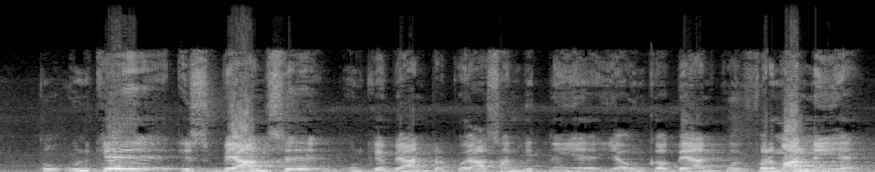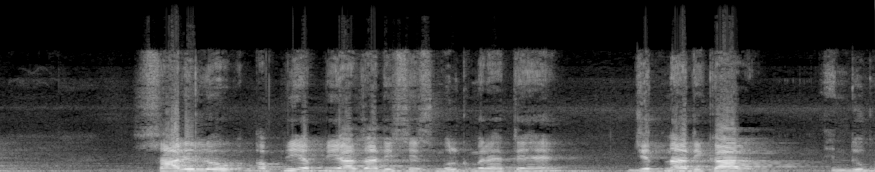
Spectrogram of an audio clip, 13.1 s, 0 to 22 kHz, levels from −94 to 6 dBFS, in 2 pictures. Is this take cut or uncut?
uncut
